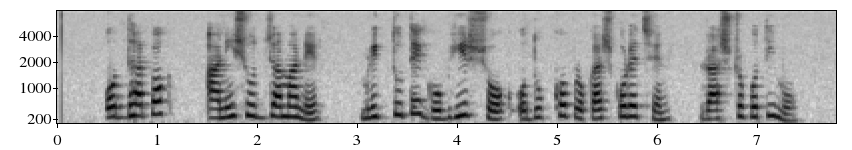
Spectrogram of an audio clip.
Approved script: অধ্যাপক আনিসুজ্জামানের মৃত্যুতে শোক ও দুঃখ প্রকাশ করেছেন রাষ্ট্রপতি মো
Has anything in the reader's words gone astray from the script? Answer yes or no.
yes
